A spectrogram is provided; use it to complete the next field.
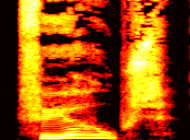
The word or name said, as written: førerhus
